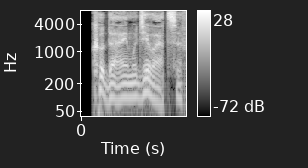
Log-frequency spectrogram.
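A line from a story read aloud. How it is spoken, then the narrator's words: Snort. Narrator (Russian): фыркнула кормилица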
